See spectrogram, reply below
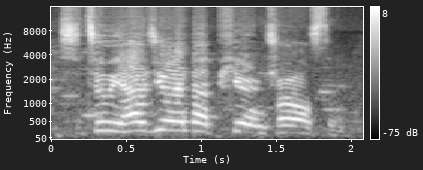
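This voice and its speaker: A man hosts a live show from an outdoor event in an upbeat, conversational way. His voice sits high. Music plays clearly behind him. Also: fairly quick, rough recording. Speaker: host.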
